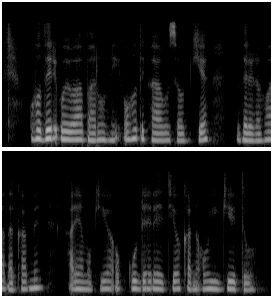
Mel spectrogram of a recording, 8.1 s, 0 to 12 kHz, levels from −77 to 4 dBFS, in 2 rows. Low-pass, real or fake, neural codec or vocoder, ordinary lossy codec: 7.2 kHz; fake; codec, 16 kHz, 0.3 kbps, FocalCodec; none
